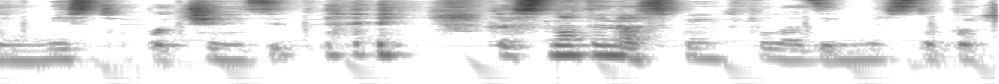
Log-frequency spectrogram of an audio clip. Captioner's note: chuckles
